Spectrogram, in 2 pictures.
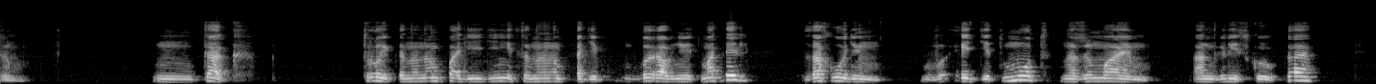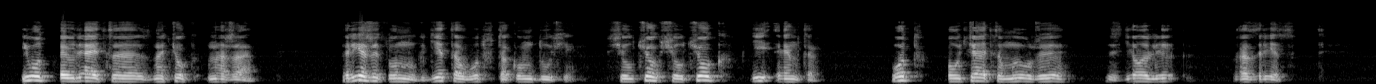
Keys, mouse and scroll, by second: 3.7 KP_3, 4.6 KP_1, 8.6 click, 12.8 k, 22.8 middle click.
